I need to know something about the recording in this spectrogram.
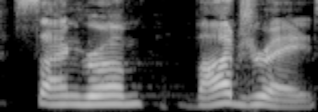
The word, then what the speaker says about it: Sangram Vajre: And our Flip My Funnel guy, Sangram Vajre. So we have a soft G and a hard J.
